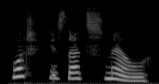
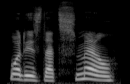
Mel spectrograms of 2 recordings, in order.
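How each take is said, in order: First: Slow, high wondering rat; puzzled rat. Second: Slow, puzzled rat voice; sniffing rat. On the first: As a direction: ask it slowly, high and wondering. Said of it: "he asked". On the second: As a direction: slowly sniff out the question. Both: A narrator's reading.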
